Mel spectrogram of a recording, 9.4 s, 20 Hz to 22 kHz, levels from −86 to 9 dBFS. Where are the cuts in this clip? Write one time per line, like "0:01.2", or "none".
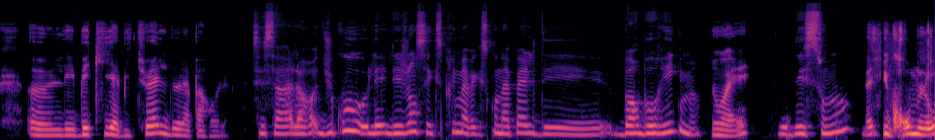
none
